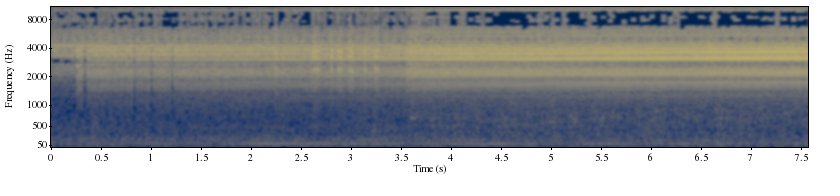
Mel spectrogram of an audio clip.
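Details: Bear cicadas in Osaka city in summer 2010 give a shrill, continuous buzzing drone that grows slightly louder. A low rumbling hum, like distant traffic, runs underneath.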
